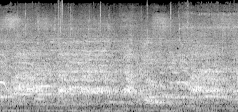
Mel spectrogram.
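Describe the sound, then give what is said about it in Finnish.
The French team shouts and cheers celebrating their three-set match win over Slovenia, dancing with hands on each other's shoulders in the middle of the court, a dense, continuous roar of many voices that holds steady and loud throughout, with no distinct speech standing out. “Sieltä kuuluu huuto sinne varmasti radio vastaanottamien äärelle.”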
